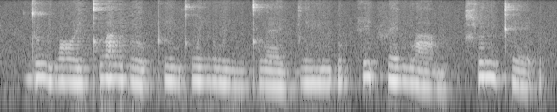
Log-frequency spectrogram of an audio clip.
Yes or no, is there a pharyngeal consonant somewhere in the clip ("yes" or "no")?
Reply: no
